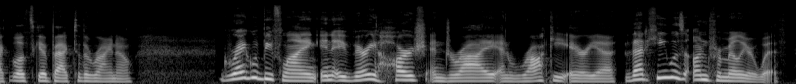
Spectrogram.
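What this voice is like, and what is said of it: New York accent. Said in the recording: “I actually truly cannot stop talking with a New York accent. It's getting worse.”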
